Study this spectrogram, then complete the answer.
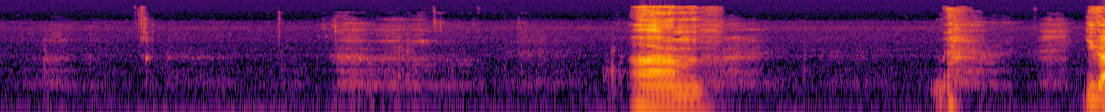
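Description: An older man speaks quietly and calmly close by.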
